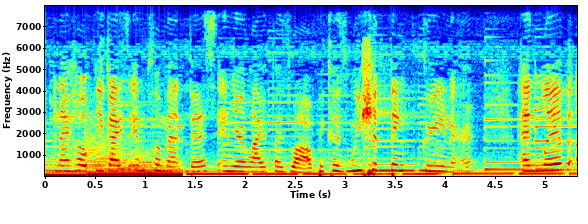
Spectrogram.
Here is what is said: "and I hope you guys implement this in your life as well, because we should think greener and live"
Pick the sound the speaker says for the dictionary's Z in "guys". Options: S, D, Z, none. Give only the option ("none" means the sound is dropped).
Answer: Z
